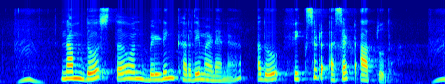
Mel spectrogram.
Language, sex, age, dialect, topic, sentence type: Kannada, female, 36-40, Northeastern, banking, statement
